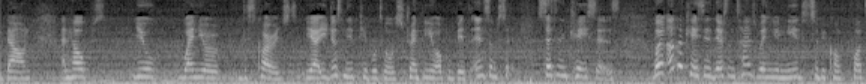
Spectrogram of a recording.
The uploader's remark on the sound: Also, kindly overlook the background noise, I’m back in Lagos and that means less quiet.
